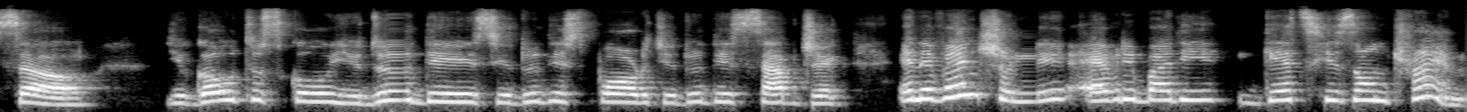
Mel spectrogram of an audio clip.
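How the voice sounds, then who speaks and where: With a Bulgarian accent, a woman speaks at a moderate pace in a high pitch with lively intonation over a quiet background. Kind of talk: Zoom class talk. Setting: video call.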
